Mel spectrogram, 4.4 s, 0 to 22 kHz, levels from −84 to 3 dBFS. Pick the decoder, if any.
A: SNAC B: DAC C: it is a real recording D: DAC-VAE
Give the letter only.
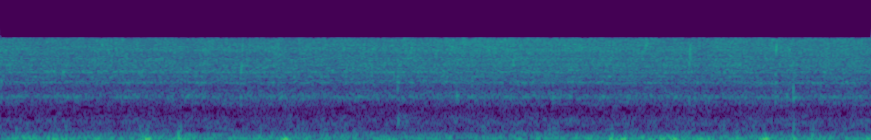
C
